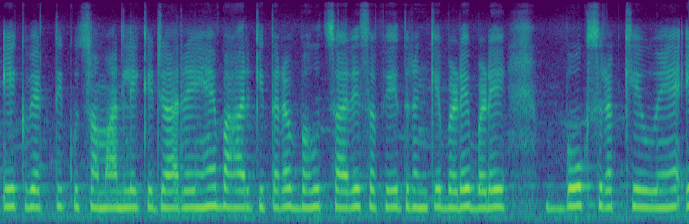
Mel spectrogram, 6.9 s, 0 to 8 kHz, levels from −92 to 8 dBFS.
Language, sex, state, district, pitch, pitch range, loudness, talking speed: Hindi, female, Uttar Pradesh, Shamli, 235 Hz, 225-240 Hz, -16 LUFS, 200 wpm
